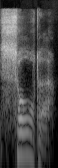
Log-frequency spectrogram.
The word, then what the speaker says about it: solder: Solder. Solder. Solder. It's like sold. You sold something with an E R on the end.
